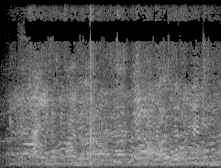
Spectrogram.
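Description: A crowd of children talking and chattering at once, many overlapping voices with no single voice standing out.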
